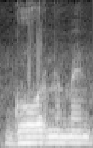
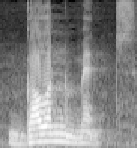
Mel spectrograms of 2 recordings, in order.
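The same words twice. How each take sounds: First: The r sound is pronounced in the word. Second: The r sound is silent in the word. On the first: The speaker calls it wrong. "ऐसा नहीं है" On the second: The speaker calls it right. "आर silent है यहाँ पर"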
